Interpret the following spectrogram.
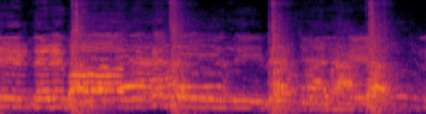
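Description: Group of men chanting a Punjabi noha (Shia lament) in unison into a microphone, with a sharp slap about once a second from hands striking chests in matam, keeping the beat.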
